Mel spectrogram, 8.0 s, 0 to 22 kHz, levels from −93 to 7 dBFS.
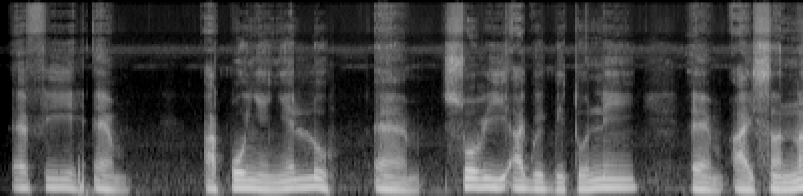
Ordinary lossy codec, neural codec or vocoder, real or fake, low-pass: none; vocoder, 48 kHz, 128 mel bands, Vocos; fake; none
